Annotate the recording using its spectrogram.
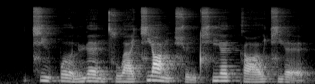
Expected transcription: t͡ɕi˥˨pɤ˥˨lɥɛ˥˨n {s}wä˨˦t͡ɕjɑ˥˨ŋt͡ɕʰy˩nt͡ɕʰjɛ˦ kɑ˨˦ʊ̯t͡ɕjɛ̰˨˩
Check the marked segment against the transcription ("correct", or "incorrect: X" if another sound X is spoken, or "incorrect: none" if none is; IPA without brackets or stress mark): incorrect: t͡s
